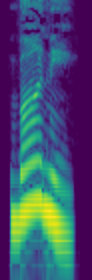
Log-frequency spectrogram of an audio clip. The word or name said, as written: ಬಾನಿ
